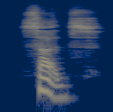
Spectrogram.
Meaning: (noun) 1. Lather; foam or froth formed by mixing soap and water 2. Beer; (verb) To cover with, or as if with, soapsuds
- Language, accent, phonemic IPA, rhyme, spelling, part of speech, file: English, Australia, /sʌdz/, -ʌdz, suds, noun / verb, En-au-suds.ogg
